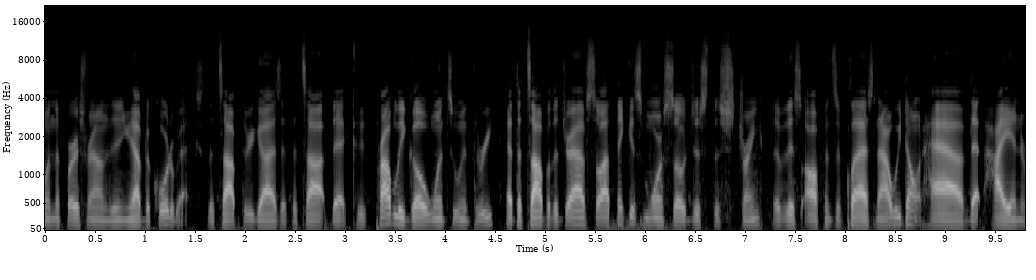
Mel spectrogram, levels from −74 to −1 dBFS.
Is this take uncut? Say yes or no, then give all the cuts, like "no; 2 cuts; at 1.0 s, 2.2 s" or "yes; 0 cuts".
no; 2 cuts; at 3.3 s, 4.5 s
